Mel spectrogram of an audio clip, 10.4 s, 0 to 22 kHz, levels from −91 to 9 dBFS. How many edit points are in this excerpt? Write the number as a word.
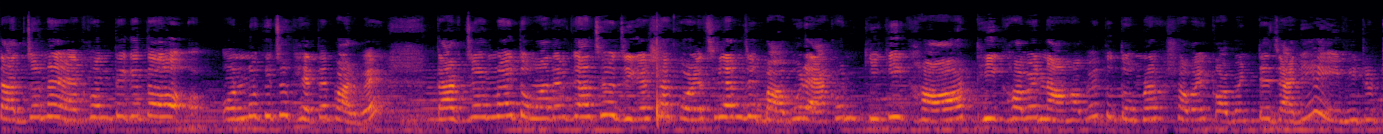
zero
